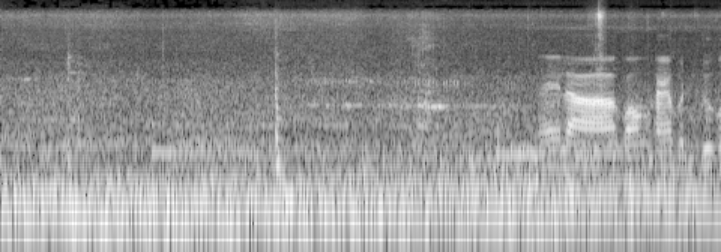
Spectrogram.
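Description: A vehicle engine rumbles low and steadily.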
